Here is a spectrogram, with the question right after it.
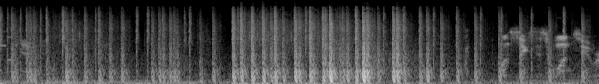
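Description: Rapid machine-gun and rifle fire crackles throughout a military shooter game, dense overlapping bursts loud and close, with brief pauses and a voice speaking over the shooting.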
